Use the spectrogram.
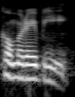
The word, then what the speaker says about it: Komorebi: talking about a dao that we co-founded called komorebi that's how it's pronounced komorevidao um and we'll be talking about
